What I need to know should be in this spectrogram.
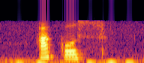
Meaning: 1. furrow, the trench cut in the soil by a plough 2. groove, furrow
- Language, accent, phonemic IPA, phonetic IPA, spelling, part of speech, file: Armenian, Eastern Armenian, /ɑˈkos/, [ɑkós], ակոս, noun, Hy-ակոս.ogg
